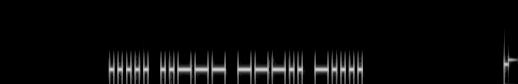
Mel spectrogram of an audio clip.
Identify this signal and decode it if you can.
Morse code, heard as a keyed tone, about 28 wpm, 700 Hz. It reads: 5286
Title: Numbers - 4-Digit 28wpm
